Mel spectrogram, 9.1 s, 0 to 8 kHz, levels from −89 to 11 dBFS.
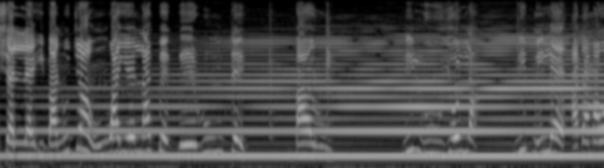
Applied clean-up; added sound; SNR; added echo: none; Wind instrument, woodwind instrument; -1 dB; none.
